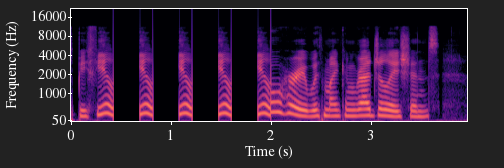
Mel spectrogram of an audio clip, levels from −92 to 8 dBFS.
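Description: From 0.43 to 2.00 s, a stutter with silent gaps: a 126 ms speech fragment repeats four times every 393 ms with 268 ms of flat digital silence between. This was likely caused by a stalled stream. The waveform shows identical blocks separated by empty gaps.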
